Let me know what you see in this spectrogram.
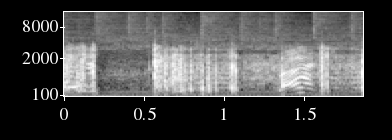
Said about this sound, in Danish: Det er meget dårlig forbindelse.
